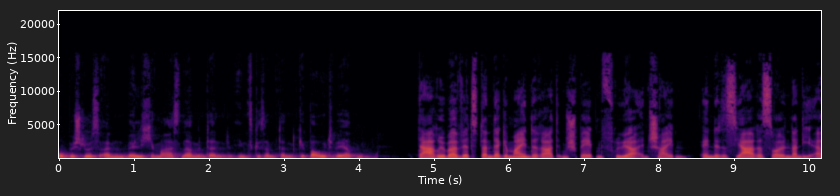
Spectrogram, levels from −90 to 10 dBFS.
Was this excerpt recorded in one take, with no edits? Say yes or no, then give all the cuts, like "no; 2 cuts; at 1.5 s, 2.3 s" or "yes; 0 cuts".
no; 1 cut; at 8.4 s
